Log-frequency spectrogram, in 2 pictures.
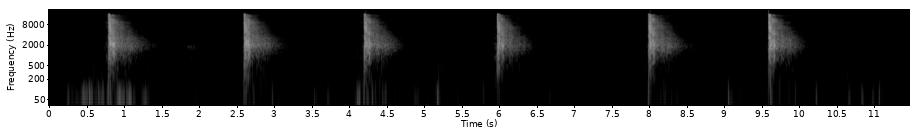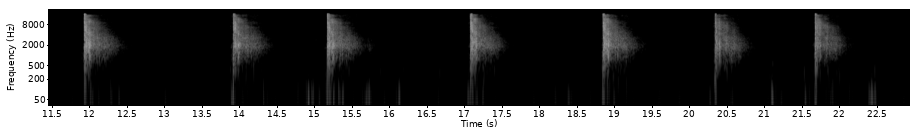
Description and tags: Whip Cracks Sound Pack
More whip cracks for you Western fanatics. Hope you like them, they do seem to sound pretty good in my opinion.
western, pop, snap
